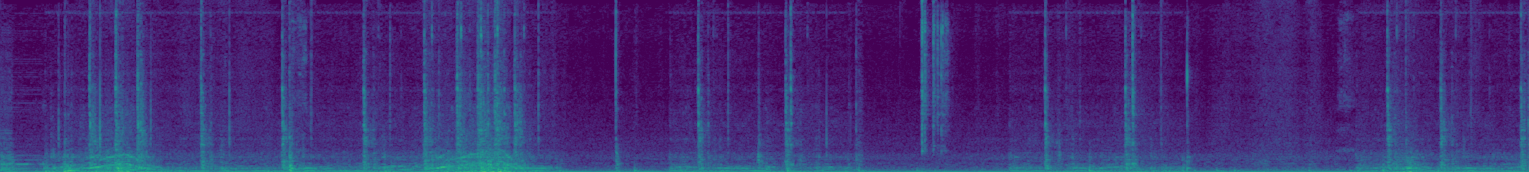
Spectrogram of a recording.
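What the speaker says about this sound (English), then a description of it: "when we're doing a basting stitch, that our machine is on the longest stitch length" A home sewing machine runs a basting stitch at its longest stitch length on Liberty London fabric for a palazzo suit, giving a faint, steady mechanical whir with light clicking and brief pauses.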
